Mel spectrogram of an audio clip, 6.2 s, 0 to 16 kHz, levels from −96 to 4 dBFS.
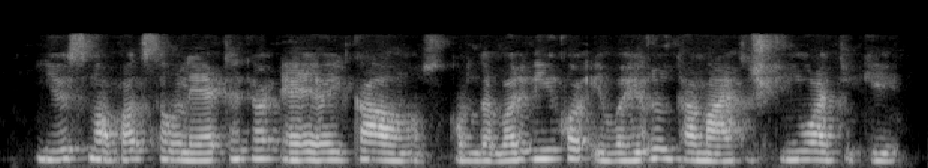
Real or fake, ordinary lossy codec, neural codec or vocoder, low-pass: fake; MP3, 64 kbps; codec, 16 kHz, 4.8 kbps, FACodec; 7.2 kHz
